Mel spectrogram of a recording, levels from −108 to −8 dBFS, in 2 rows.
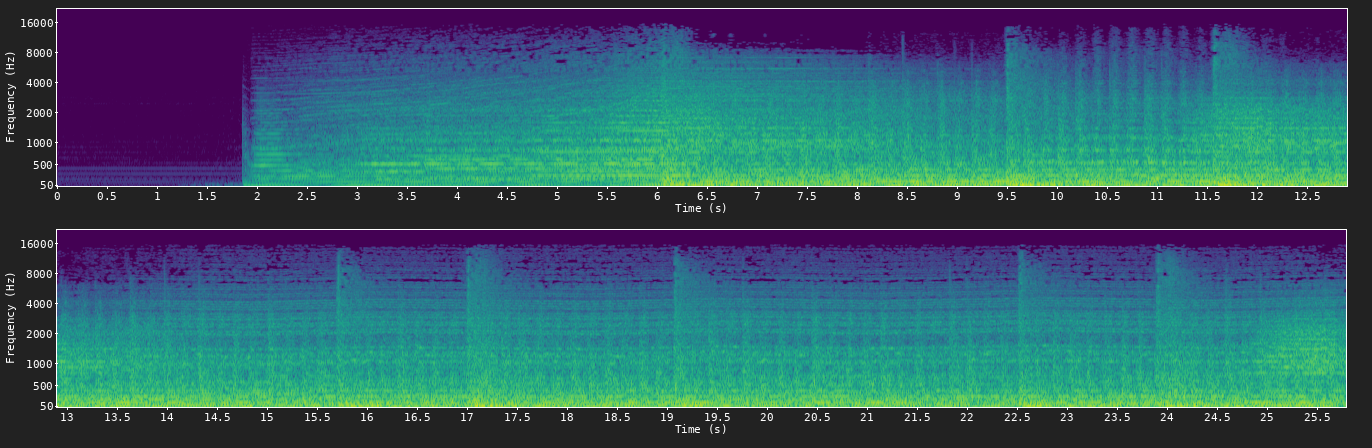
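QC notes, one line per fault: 15.98 s, compressed frames skipped: about three whole frames of the coded stream were never played, either missing or rejected by the decoder as damaged. The audio jumps ahead roughly 70 ms, and overlapping 26.1 ms frames smear the join into a soft blip.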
